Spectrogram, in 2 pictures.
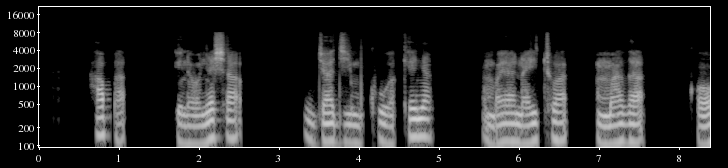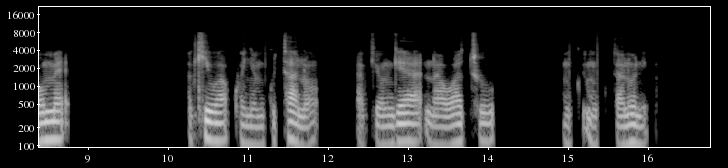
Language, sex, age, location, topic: Swahili, male, 25-35, Wajir, government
